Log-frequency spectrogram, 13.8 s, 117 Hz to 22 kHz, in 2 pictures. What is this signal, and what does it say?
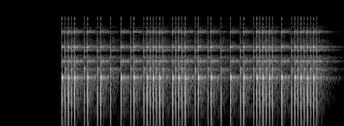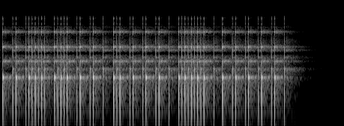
Morse code, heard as a telegraph sounder, hand-sent with a paddle, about 19 wpm, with room echo. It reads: 27276 72140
